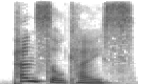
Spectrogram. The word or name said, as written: pencil case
